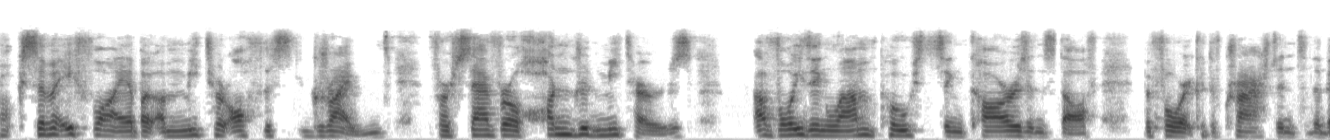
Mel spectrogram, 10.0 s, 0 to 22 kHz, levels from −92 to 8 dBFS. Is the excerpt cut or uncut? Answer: uncut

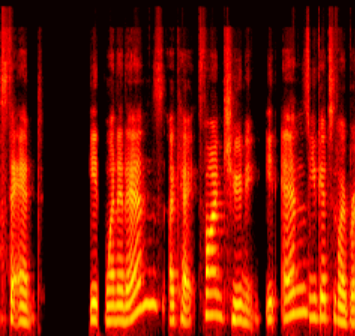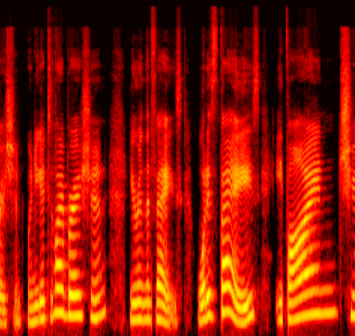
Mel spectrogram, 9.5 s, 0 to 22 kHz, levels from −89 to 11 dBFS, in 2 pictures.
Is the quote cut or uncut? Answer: cut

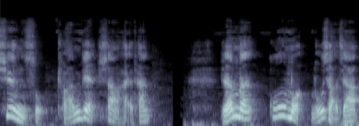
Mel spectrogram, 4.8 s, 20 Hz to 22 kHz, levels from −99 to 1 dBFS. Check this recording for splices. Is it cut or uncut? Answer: uncut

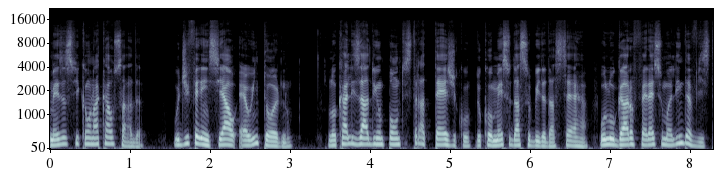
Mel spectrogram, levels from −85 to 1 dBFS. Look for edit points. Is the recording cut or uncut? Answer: cut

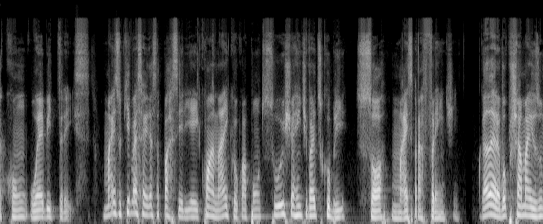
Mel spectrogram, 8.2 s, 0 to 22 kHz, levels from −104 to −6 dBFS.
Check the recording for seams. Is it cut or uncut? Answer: uncut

